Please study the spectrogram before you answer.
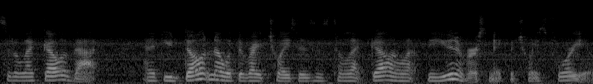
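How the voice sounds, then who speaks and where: A woman giving a tarot reading in a slow, soothing manner, slightly strained as she is losing her voice. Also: on the low side, background noise. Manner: slow, soothing reading of oracle cards with gentle pauses. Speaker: tarot reader. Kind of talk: solo tarot reading video.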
